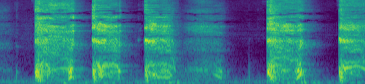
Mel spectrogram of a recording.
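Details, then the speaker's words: Adult coughing in bed for several nights (attributes it to electronic harassment; earlier suspected dust from electric heating or a cold): five loud, harsh, dry-sounding cough bursts in close succession. "like I said before, coughing right on cue, not natural."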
